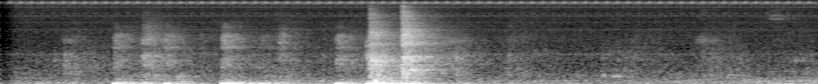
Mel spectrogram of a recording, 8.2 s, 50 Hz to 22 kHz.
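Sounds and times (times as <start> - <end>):
door noise at night: 1.2 - 4.7.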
